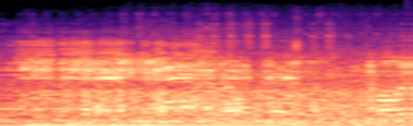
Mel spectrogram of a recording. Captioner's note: radio static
